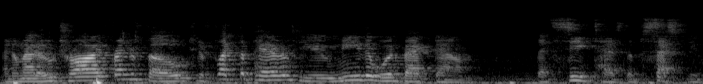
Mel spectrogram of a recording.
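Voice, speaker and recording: A man's voice: fairly high pitch, lively intonation, measured pace. Man acting taunting warrior in an echoey room. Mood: scornful, taunting. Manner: taunting, declamatory, emphatic. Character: envious, scornful warrior challenging a hero. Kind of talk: theatrical verse storytelling. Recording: roomy echo, faint noise.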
